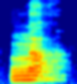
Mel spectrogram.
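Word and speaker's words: が: But their actual Japanese pronunciation is nga. Nga. So this is like the Tibetan nga. Uh-huh. It's not ga, it's nga.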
